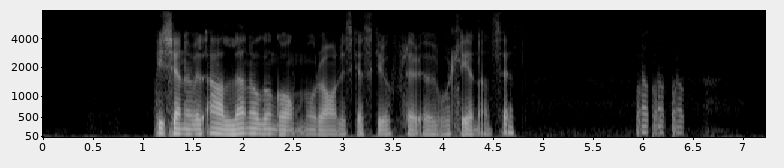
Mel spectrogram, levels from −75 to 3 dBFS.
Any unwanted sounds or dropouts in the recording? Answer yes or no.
yes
